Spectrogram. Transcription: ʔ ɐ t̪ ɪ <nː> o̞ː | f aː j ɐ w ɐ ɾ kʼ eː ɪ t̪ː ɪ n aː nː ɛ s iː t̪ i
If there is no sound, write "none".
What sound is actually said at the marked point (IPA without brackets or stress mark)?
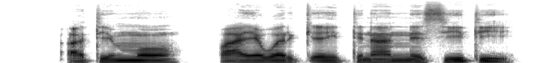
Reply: mː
